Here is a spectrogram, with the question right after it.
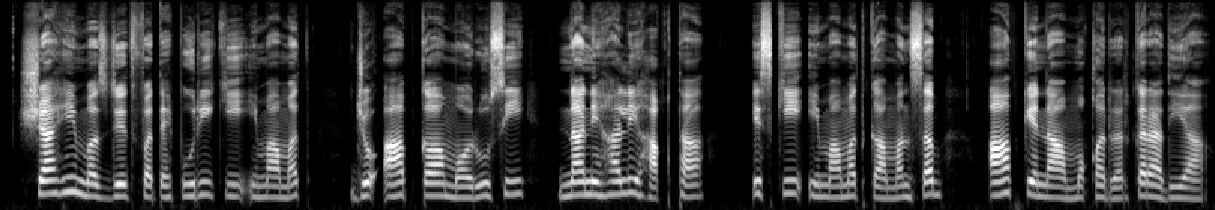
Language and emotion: Urdu, neutral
